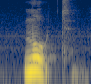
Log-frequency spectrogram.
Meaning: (noun) 1. A point where two or more objects meet (e.g. the joint of two bones) 2. A slip road or flyover 3. A grade-separated interchange; a large junction where two or more roads meet
- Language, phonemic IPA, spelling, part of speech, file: Swedish, /muːt/, mot, noun / preposition, Sv-mot.ogg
